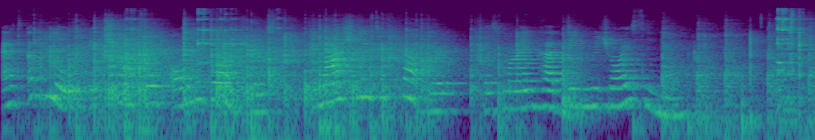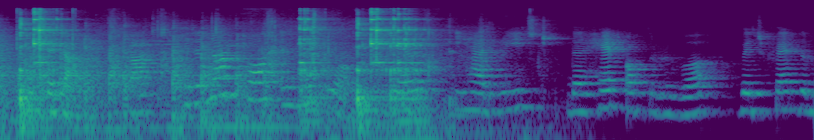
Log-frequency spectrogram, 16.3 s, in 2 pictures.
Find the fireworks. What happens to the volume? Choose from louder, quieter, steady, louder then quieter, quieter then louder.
quieter.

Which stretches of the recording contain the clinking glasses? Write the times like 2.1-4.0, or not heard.
1.2-3.0, 7.8-8.8, 11.1-12.5.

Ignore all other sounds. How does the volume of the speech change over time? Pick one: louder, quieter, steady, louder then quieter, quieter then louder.
quieter.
